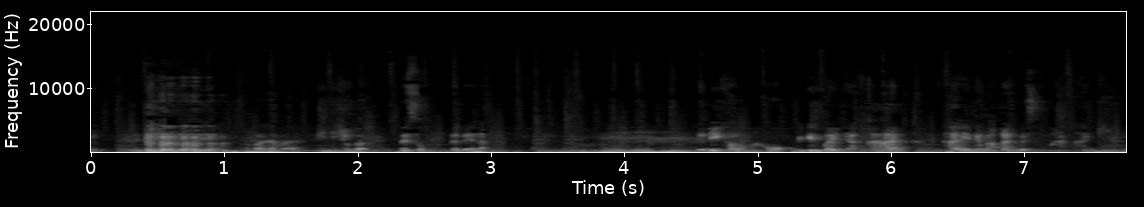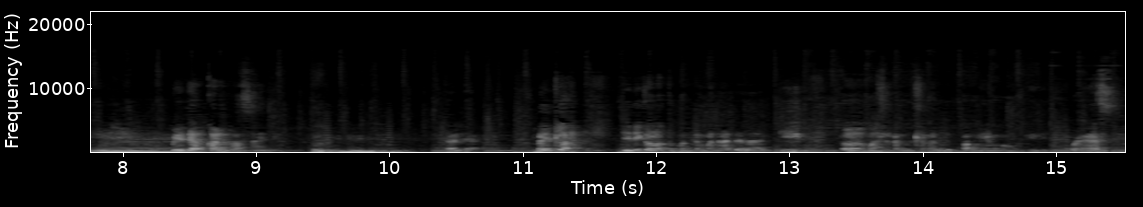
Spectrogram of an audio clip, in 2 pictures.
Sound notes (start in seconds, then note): 7.6 laughs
